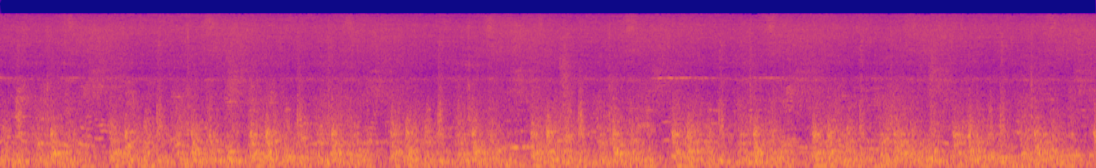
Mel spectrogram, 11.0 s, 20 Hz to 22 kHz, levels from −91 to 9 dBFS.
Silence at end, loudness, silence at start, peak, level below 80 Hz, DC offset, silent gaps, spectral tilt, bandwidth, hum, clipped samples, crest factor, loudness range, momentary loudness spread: 0 s; -18 LUFS; 0 s; -2 dBFS; -30 dBFS; under 0.1%; none; -4.5 dB/octave; 16.5 kHz; none; under 0.1%; 16 dB; 0 LU; 2 LU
